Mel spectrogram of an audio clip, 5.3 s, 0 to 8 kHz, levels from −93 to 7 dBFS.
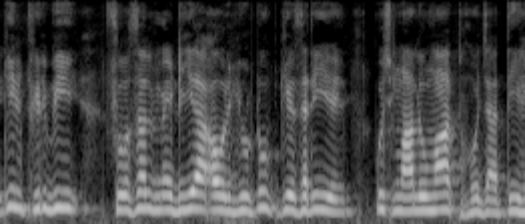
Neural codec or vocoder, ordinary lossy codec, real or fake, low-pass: codec, 16 kHz, 2 kbps, FreqCodec, larger model; none; fake; none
